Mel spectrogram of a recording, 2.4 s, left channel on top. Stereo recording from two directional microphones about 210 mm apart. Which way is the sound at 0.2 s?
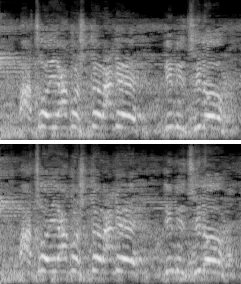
Centre (ahead or behind).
